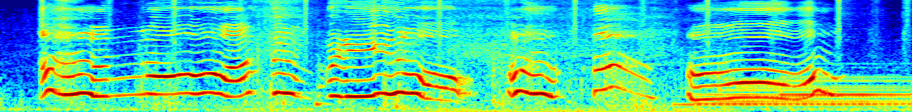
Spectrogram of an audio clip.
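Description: A young woman laughs playfully close by.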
